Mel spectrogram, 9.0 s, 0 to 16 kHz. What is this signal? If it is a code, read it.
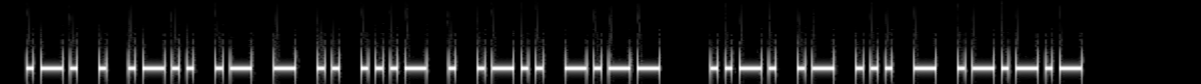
Morse code, heard as a keyed tone, about 22 wpm, 700 Hz. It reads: RELATIVELY FAST.
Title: Sentences from Top 1100 Words 22wpm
